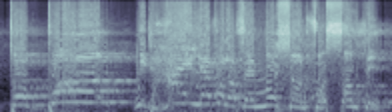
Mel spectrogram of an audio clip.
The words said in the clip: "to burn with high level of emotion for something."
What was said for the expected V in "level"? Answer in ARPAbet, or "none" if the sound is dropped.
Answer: V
